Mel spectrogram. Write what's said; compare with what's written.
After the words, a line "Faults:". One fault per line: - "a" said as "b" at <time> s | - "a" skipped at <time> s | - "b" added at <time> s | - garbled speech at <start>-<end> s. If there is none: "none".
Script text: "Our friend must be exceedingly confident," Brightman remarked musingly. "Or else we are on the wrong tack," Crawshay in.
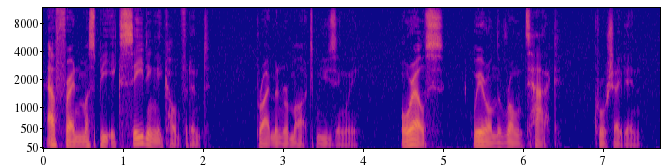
"Our friend must be exceedingly confident," Brightman remarked musingly. "Or else we are on the wrong tack," Crawshay in.
Faults:
none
